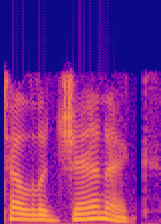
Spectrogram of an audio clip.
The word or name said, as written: telegenic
